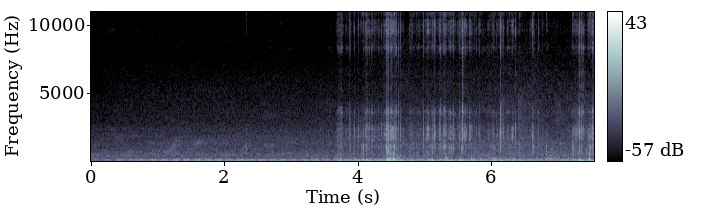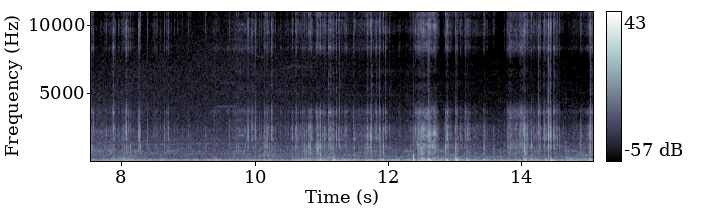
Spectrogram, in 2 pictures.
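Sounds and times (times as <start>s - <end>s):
wind buffeting microphone: 0.0s - 15.0s
harness knocks and rustles: 3.6s - 15.0s.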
